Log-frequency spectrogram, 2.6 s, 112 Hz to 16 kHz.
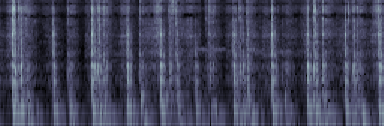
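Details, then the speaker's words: Tesla Model 3 interior rattle heard while driving, from a loose cable in the rear passenger footwell under the seat: quick hollow clattering, about four knocks a second. The plan is to fix the cable in place with Patafix. "Hier, das ist ganz lose. Okay, das mag in anderen Autos auch lose sein, keine Frage."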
